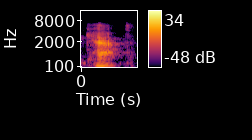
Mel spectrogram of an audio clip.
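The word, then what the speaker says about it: quatre: a q or a q u just pronounce a k so it sounds like you're saying cat meow meow cat and those last sounds so we're not pronouncing the e since it's the last letter we are trying to make that r but it's coming out very soft capped in fact when i say this in a sentence you're not going to hear the r at all so if i want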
